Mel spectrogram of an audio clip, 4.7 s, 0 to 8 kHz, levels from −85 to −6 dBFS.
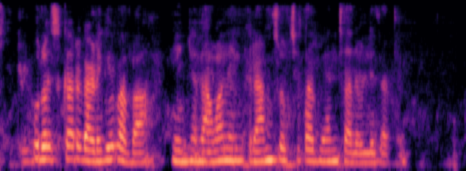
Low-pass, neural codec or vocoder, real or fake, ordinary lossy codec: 7.2 kHz; codec, 24 kHz, 3 kbps, HILCodec; fake; MP3, 64 kbps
